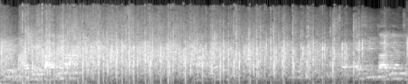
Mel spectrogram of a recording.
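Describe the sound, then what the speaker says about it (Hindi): An audience at a Hindi kavi sammelan (poetry recital) in Hartford, Connecticut bursts into loud, sustained applause. The clapping is thick and continuous and thins slightly toward the end, with crowd noise mixed in. "ऐसी तालियां चाहिए, बस कहना ना पड़े"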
